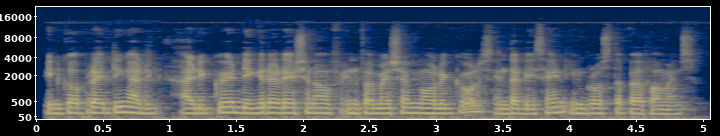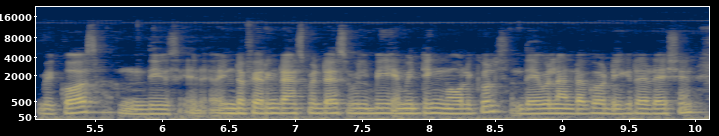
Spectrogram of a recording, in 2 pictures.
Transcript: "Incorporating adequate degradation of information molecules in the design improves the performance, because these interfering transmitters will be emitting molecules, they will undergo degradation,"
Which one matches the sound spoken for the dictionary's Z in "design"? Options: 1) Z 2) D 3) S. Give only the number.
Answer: 3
